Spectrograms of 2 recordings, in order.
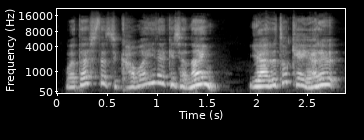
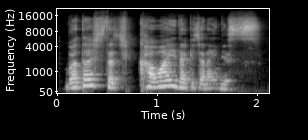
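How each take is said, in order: First: High, punchy imitated boast; defiant declaration. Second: Polite declaration. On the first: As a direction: play the group insisting they mean business, pitch up. Voicing the group's bold declaration. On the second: Retold or imitated. Voicing the group's polite declaration.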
